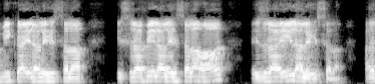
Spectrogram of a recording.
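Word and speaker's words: عزرائيل: জিব্রাইল জিমে জেড দিয়ে শুরু, মিকাইল মিমে জেড দিয়ে শুরু, ইসরাফিল আলিফে জেড দিয়ে শুরু, ইসরাইল আইনেও জের হবে, কিন্তু আমরা বাংলা বলি আজরাইল। আজরাইল উচ্চারণটা ভুল হবে ইসরাইল, যেহেতু এখানে এই এটা অনারবি শব্দ, প্রত্যেক ফেরেশতার নাম জেড দিয়ে শুরু হয়।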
